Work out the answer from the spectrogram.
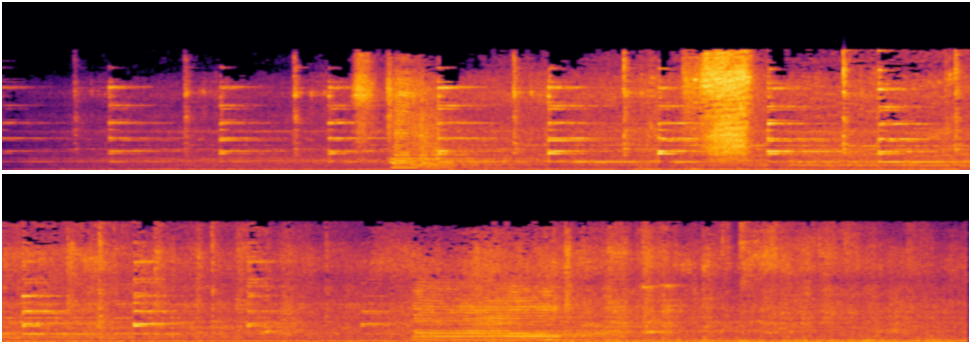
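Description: A train running and drawing nearer, getting louder throughout, with a regular ticking about twice a second. Its horn sounds twice, briefly about three seconds in and for longer about ten seconds in.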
